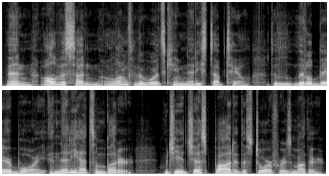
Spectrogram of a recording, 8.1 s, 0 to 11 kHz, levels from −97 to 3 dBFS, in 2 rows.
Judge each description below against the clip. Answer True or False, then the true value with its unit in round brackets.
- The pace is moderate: False (235 wpm)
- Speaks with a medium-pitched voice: True (150 Hz)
